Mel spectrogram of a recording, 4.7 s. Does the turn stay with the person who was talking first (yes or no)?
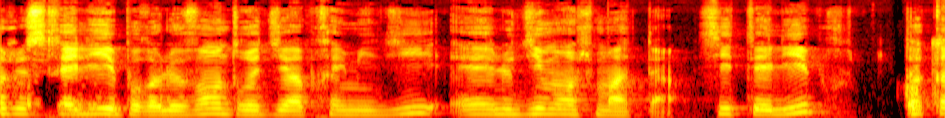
no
